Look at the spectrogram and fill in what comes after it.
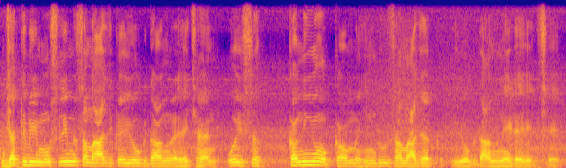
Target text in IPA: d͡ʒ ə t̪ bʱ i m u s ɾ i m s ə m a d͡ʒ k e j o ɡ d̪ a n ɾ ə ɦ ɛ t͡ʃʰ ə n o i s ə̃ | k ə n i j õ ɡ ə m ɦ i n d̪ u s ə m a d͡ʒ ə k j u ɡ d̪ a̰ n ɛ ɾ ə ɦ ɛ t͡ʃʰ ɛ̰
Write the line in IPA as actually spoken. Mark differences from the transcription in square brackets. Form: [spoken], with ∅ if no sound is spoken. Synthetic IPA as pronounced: d͡ʒ ə t̪ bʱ i m u s [l] i m s ə m a d͡ʒ k e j o ɡ d̪ a n ɾ ə ɦ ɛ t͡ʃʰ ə n o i s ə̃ | k ə n i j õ [k] ə m ɦ i n d̪ u s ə m a d͡ʒ ə k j [o] ɡ d̪ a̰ [nː] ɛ ɾ ə ɦ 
